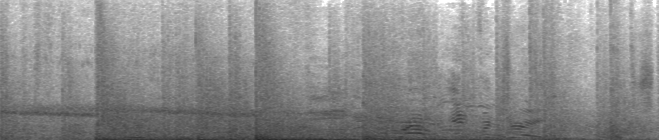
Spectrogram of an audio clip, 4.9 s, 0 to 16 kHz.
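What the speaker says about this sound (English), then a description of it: "Just an all-out mortar fight there at the moment." Mortar rounds fire and explode in a Company of Heroes 2 four-versus-four battle on La Gleize, with repeated thumping detonations and scattered gunfire in a busy, continuous battlefield mix.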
